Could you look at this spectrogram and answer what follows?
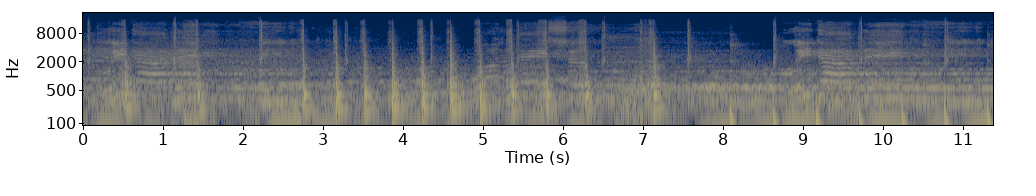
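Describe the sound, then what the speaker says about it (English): A knife chops an onion into small cubes on a cutting board, a steady run of sharp, evenly spaced knocks close by, pausing briefly before resuming. "let's grab an onion and let's peel it. And cut it into small cubes."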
